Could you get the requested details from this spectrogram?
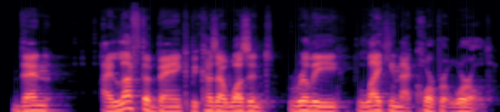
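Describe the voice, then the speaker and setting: In a Canadian accent, a man with a plain, everyday voice speaks at a fairly slow pace and medium pitch, with ordinary pitch variation. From Canada, Toronto. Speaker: real estate investor. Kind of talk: interview storytelling. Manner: repetitive false starts.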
